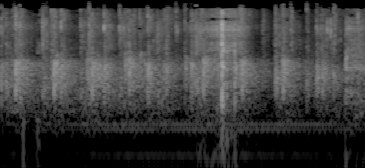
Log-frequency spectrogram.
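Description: crowd, audience clapping hands

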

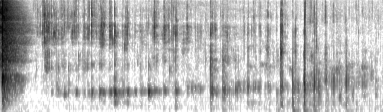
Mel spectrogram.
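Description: food or drink, beer pouring

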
